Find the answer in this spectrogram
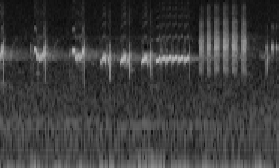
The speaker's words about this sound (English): Now compare it to the mockingbird's attempt at copying it. Tree frog? Mockingbird.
